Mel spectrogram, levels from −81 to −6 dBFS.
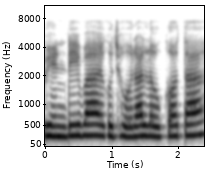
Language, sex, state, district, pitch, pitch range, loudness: Bhojpuri, female, Bihar, Muzaffarpur, 250 Hz, 240-260 Hz, -12 LUFS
